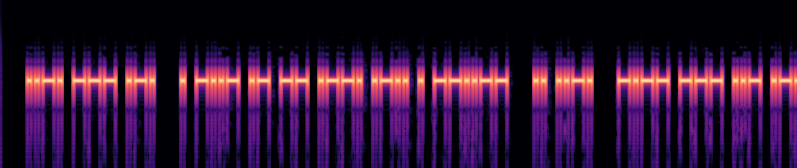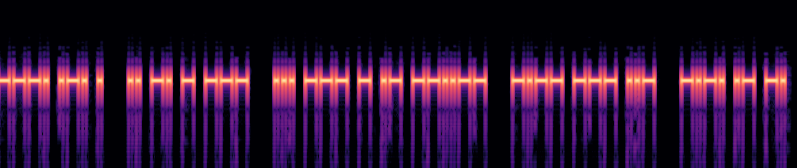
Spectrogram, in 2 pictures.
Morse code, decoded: FOR EXAMPLE, IF YOU'RE INTO SOTA, YOU CAN

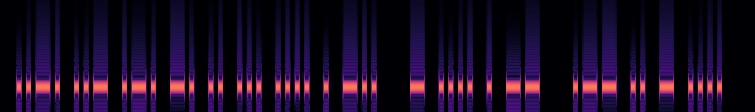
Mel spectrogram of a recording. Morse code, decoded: FURNISHED THEM WITH

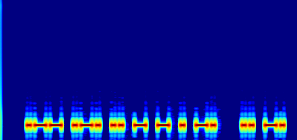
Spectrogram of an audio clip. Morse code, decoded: WRITTEN IN

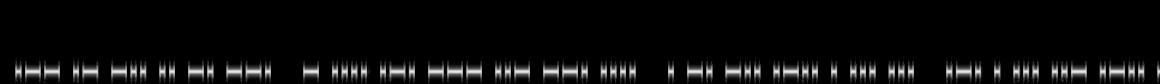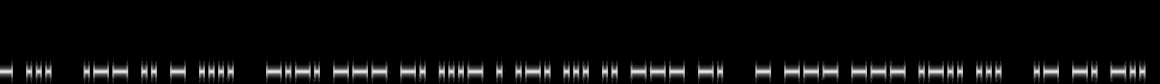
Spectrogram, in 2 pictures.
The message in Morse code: WADING THROUGH ENDLESS RESULTS WITH CONVERSION TOOLS AND

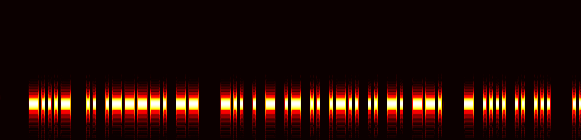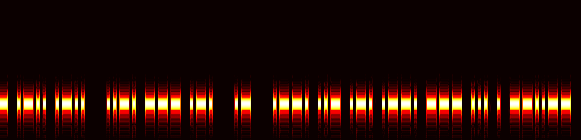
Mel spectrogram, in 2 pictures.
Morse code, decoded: <BT> I'M DETAILING THIS ALL FOR A PURPOSE,

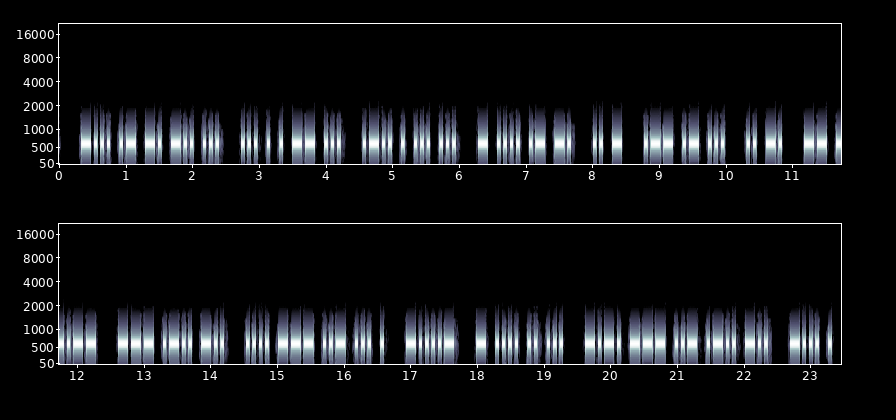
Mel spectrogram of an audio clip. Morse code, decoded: BANDS SEEMS LESS THAN IT WAS IN MY OLD HOUSE - THIS COULD BE

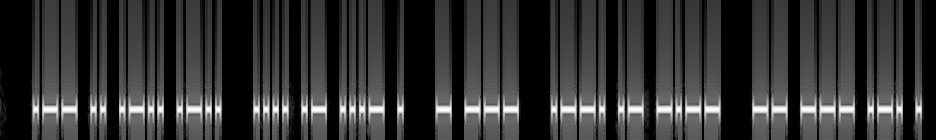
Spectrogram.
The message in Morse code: WILL HAVE TO PAY MORE

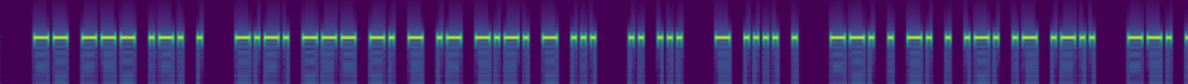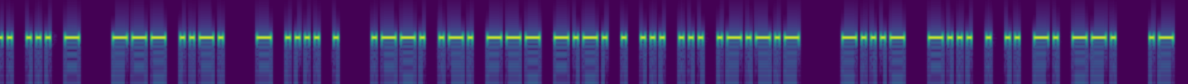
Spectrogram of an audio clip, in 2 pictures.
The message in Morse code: MORE CONTACTS IS THE GENERAL GIST OF THE PROCESS. <BT> BEING A

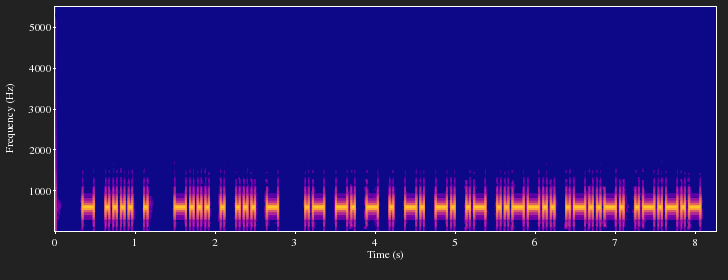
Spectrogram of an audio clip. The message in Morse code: THE BEST ANTENNA?".

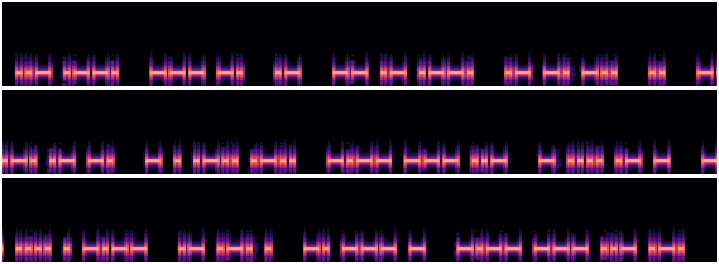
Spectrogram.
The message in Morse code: UP ON A MAP AND I CAN TELL YOU THAT THEY ARE NOT YOUR

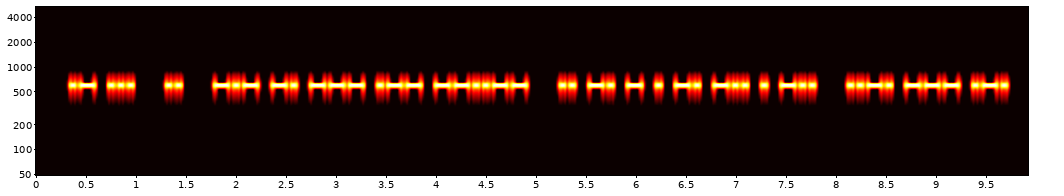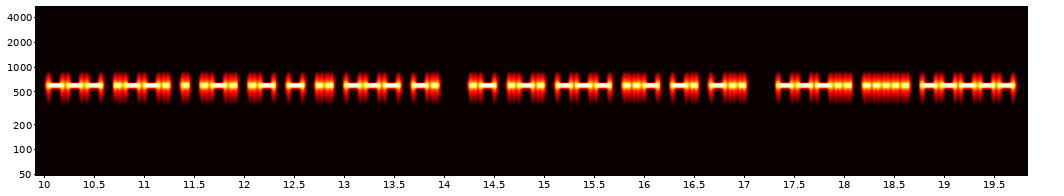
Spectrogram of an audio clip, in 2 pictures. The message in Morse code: AS I KNOW, INTENDED FOR OPERATION AROUND 850

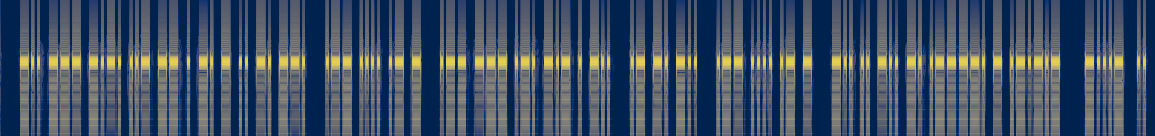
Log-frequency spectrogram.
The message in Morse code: DOCUMENTING WHAT WORKED AND WHAT DIDN'T. <BT> I

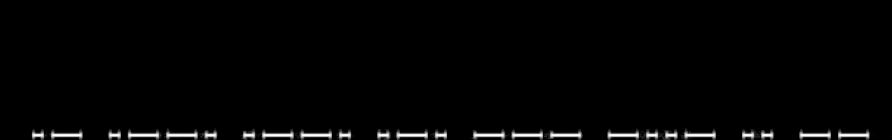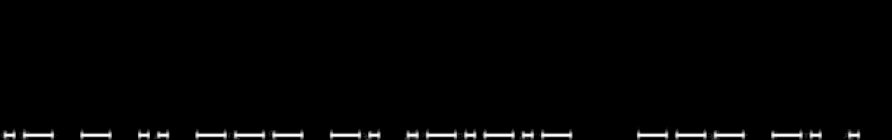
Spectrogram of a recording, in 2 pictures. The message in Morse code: APPROXIMATION. ONE

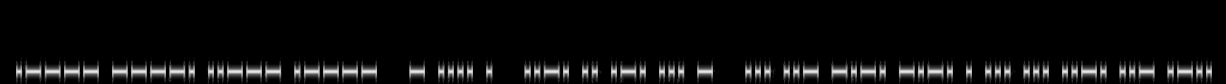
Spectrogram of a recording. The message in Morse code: 1921 THE FIRST SUCCESSFUL

